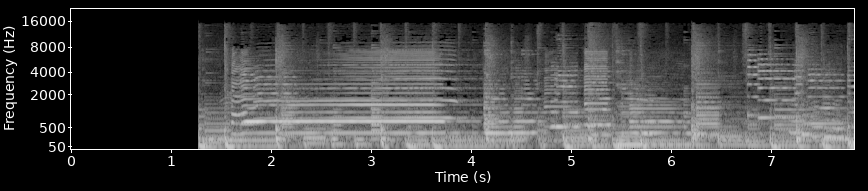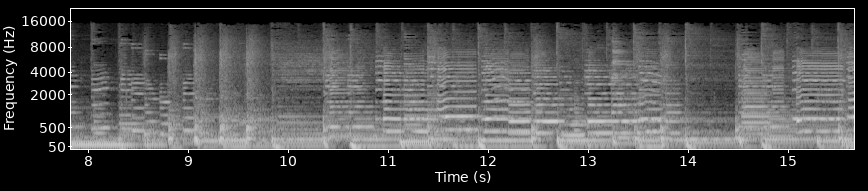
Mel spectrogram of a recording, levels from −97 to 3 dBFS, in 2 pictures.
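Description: The audio opens with a cut-off start: from 0.0 to 1.28 s there is only digital silence, and at 1.28 s the sound appears abruptly, already in progress rather than building from a natural attack or fade-in. The capture or stream evidently began late, so whatever was sounding before that point was lost and the first audible material is joined straight onto silence with a hard edge.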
